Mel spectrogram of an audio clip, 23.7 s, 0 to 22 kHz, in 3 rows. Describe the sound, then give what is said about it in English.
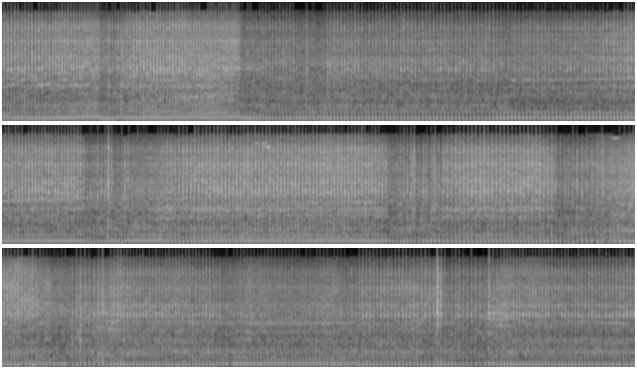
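A Royal Enfield Meteor 350 motorcycle engine idles with a steady, low, thumping rumble that holds at a constant loud level throughout, with no talk over it. “To be fair, the 350 sounds really nice as well.”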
